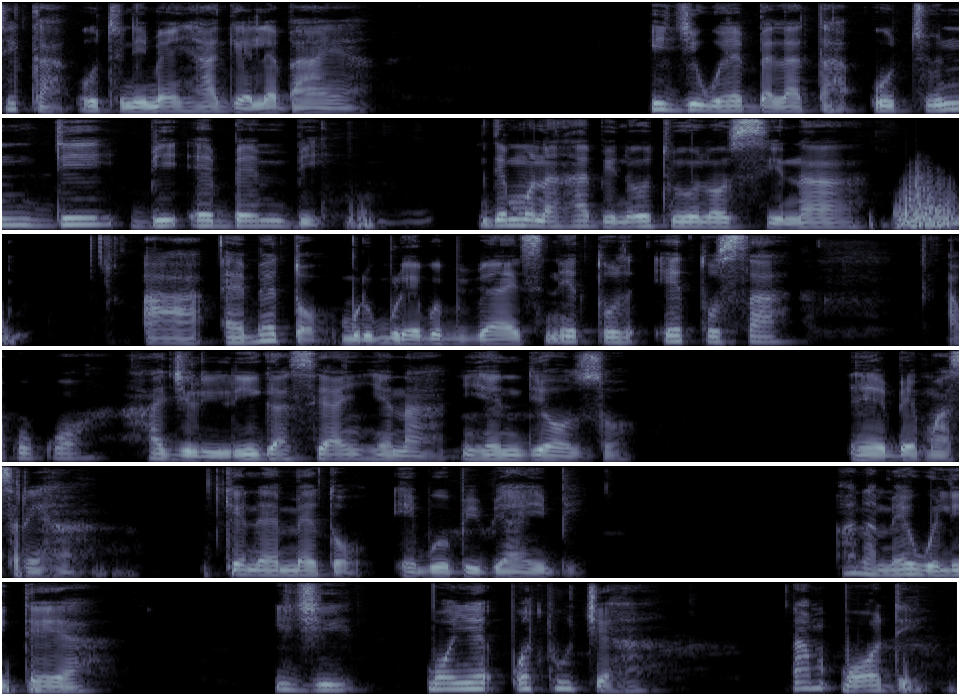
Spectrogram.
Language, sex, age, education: Igbo, male, 30-45, tertiary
